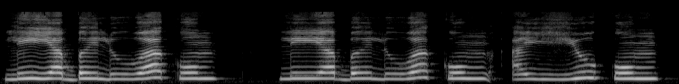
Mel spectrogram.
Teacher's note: أيكم قم موٹا نہیں ادا کرنا. یہ دونوں کاف جو ہیں، ڈنڈے والا کاف جس کو ہم بولتے ہیں، یہ دونوں باریک ادا ہوں گے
